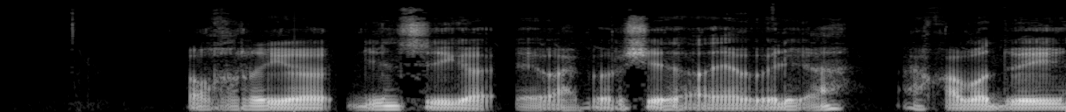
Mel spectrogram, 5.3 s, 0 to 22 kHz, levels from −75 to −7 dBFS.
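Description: Throughout the speech there is a watery, swirling quality with smeared consonant attacks and clearly audible damage, likely from MP3 compression at a low bitrate around 64 kbps. On a spectrogram, energy stops at 20.5 kHz and weak regions flicker on and off between frames.

At 1.47 to 1.49 s, and again at 3.71 to 3.73 s just before "weli ah", a repeated buffer occurs. Audio arrived late, so a 21 ms block, which fits a 1024-sample buffer, played twice. Each is heard as a short stutter. A waveform shows an identical segment repeated with a hard discontinuity at the join.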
